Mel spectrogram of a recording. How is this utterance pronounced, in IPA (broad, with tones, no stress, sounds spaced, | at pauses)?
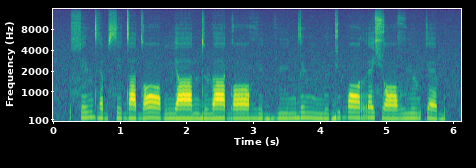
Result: ɬ i˨˦ ɳ dʱ ɛ˨ b s i˨ d a˨ d ɔː˦˨ b ɲ aː˨ n d y˨ ɳ aː˨ ɡ ɔː˨ ɦ y˨ d bʱ yː˦ n d i˦ ɳ mː ʉ˨ ɡ i˦ b ɔː˦ r ɛ˦ ɕ ɔː˨ v yː˦ ɳ k ɛ˦˨ b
